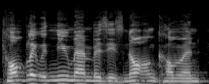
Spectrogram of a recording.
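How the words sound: It is said in a put-on character voice.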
